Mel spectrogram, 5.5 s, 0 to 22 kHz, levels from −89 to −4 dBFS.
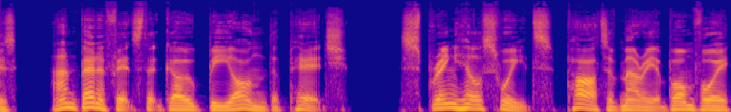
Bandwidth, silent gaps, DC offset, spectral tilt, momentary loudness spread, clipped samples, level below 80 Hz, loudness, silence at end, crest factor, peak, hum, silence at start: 19.5 kHz; 2.73-2.77 s; under 0.1%; -5.5 dB/octave; 9 LU; under 0.1%; -48 dBFS; -23 LUFS; 0 s; 16 dB; -8 dBFS; none; 0 s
